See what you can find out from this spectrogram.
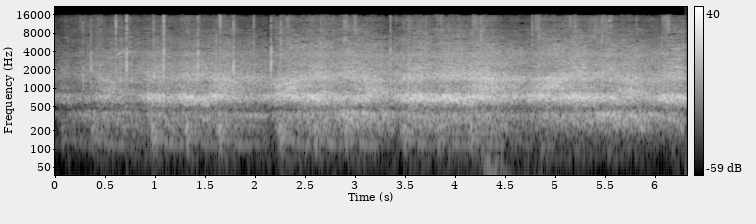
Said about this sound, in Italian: Al termine della semifinale casalinga contro lo Strasburgo, i tifosi del Rayo Vallecano, i Bucaneros, hanno scelto di festeggiare la vittoria con una bandiera palestinese stesa sul prato e con un coro che ha ripetuto «Palestina vincerà».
